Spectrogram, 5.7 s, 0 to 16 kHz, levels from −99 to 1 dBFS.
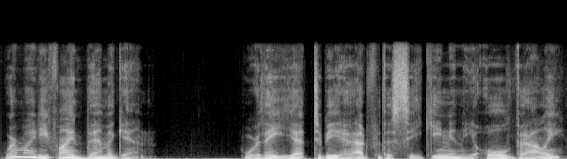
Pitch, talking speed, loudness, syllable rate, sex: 135 Hz, 200 wpm, -16 LUFS, 5.2 syllables/s, male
